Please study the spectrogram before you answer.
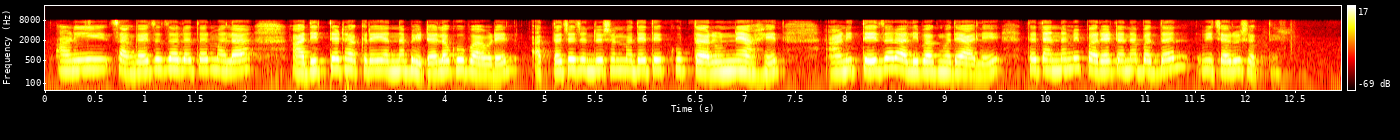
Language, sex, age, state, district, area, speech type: Marathi, female, 18-30, Maharashtra, Raigad, rural, spontaneous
